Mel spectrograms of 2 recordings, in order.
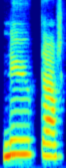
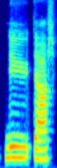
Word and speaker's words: nougat: No, but the British pronunciation is different. It literally is British pronunciation, Nougat. – Yeah. – US American pronunciation, Nougat.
